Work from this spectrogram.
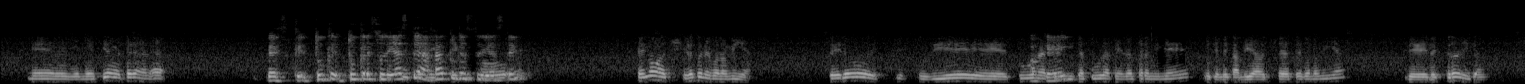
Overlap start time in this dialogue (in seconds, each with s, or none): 3.9 s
